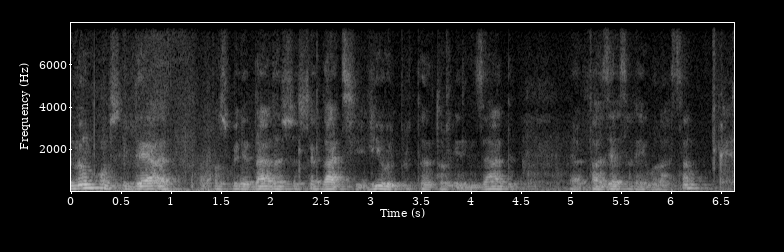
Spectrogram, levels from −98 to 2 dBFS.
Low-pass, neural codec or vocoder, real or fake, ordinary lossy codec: none; codec, 16 kHz, 8 kbps, FunCodec, trained on Chinese and English, 25 frames a second; fake; none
